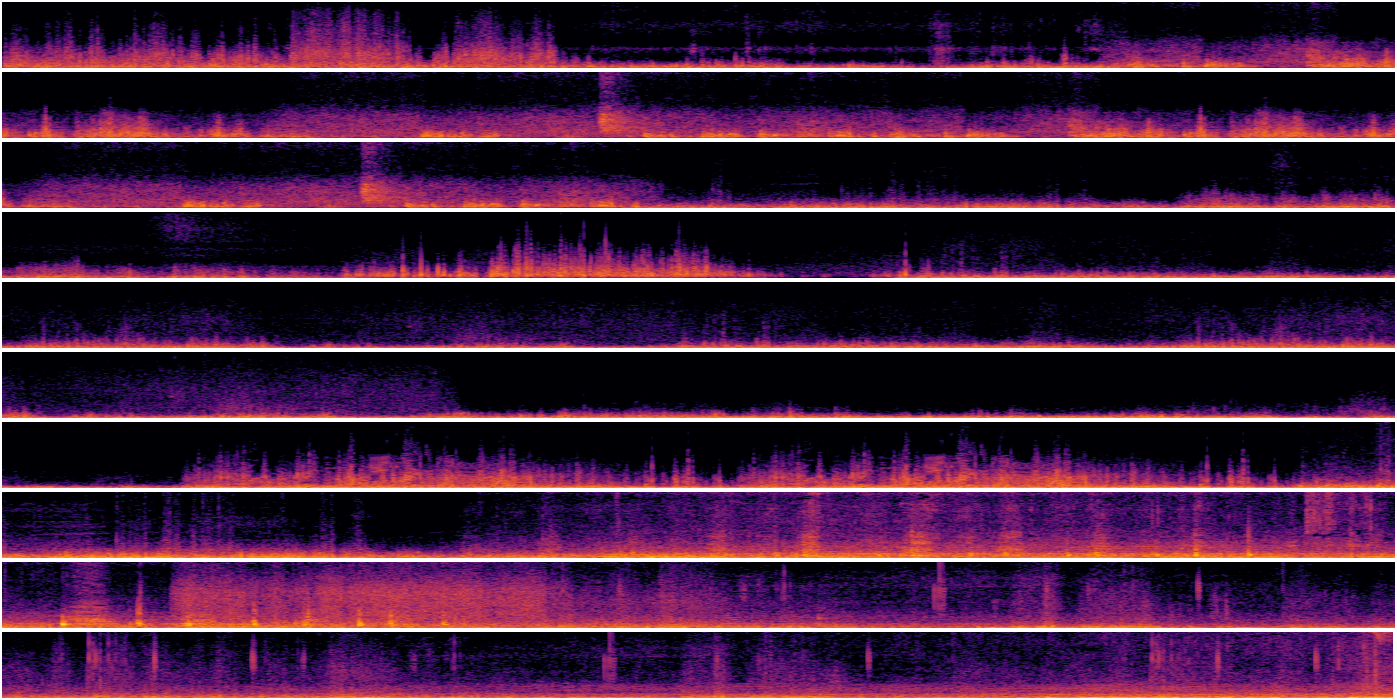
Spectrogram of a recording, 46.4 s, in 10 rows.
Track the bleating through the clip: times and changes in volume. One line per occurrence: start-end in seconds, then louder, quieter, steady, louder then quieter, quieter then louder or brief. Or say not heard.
not heard.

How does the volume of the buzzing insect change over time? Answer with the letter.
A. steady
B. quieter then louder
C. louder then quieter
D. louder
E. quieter
B.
